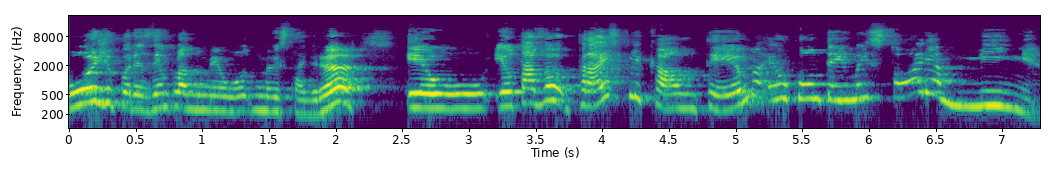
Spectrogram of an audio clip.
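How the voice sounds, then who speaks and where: In a gaúcho accent, a woman talks fairly slowly in a high voice with lively intonation. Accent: gaúcho border. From southern Brazil, Rio Grande do Sul border region (Santana do Livramento). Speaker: lawyer and social media educator. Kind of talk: casual live chat. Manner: informal, conversational.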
